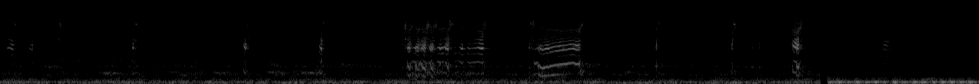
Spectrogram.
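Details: House cat uttering two short, wavering meows midway, the second sliding up and down, amid clicks, knocks and a low hum.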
